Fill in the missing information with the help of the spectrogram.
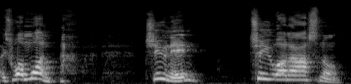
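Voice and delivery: high, loud disbelief at the score; incredulous shock. Retold or imitated. Fan reliving the goal, high loud disbelief.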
